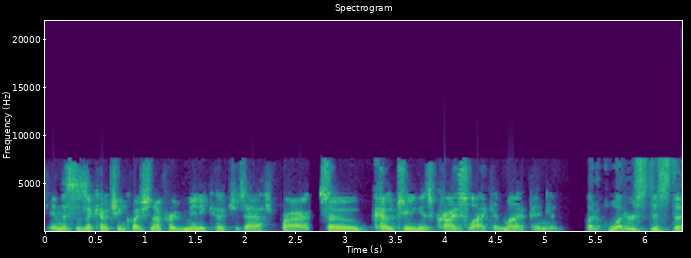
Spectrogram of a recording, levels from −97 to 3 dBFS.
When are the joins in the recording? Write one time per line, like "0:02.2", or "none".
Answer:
0:02.6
